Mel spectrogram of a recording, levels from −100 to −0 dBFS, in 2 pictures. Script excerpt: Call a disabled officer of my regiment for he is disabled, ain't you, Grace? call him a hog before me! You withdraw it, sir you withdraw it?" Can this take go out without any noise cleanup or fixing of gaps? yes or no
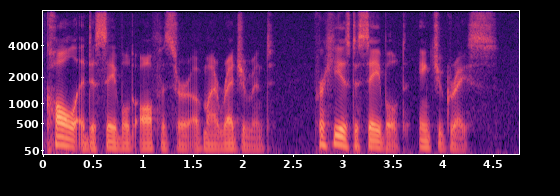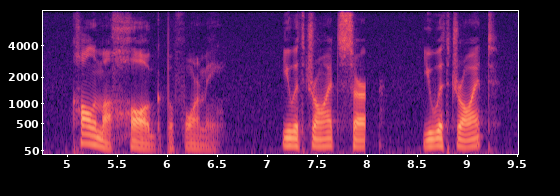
no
